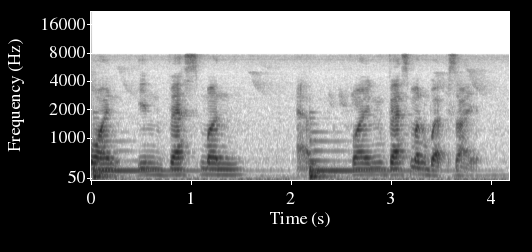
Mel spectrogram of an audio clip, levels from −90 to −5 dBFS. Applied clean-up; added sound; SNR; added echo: none; Bowed string instrument; 4 dB; none.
